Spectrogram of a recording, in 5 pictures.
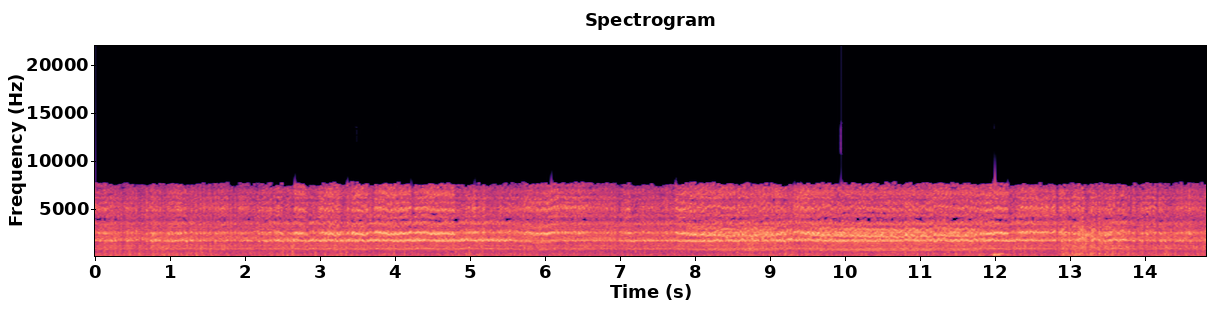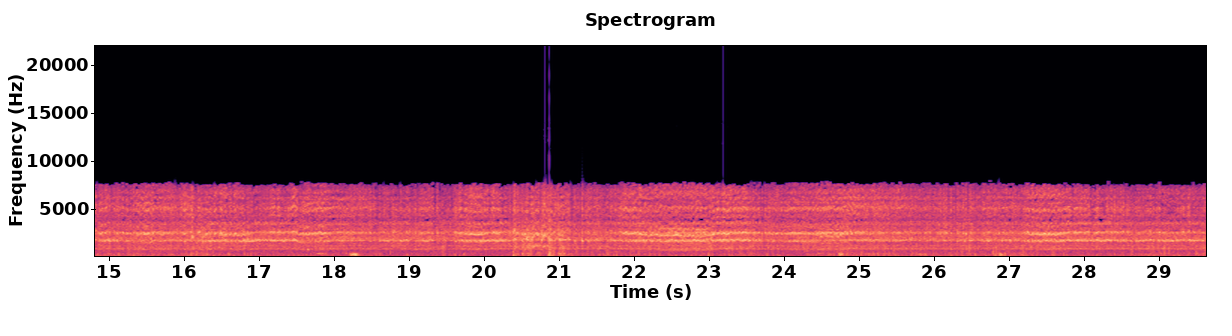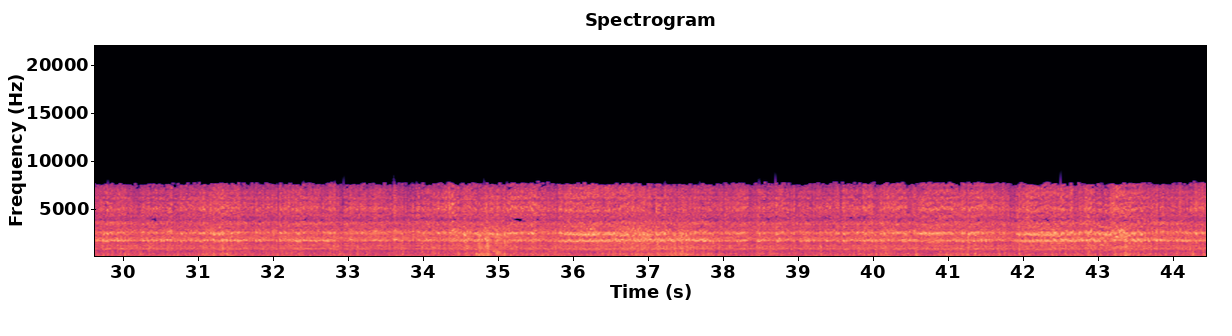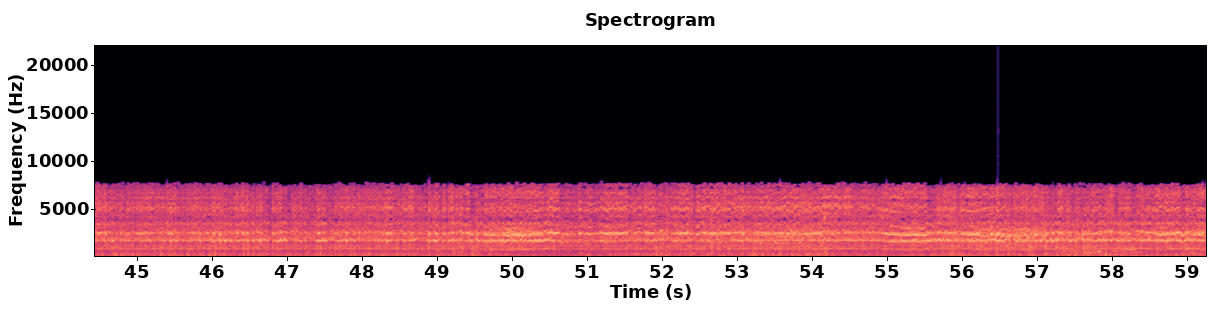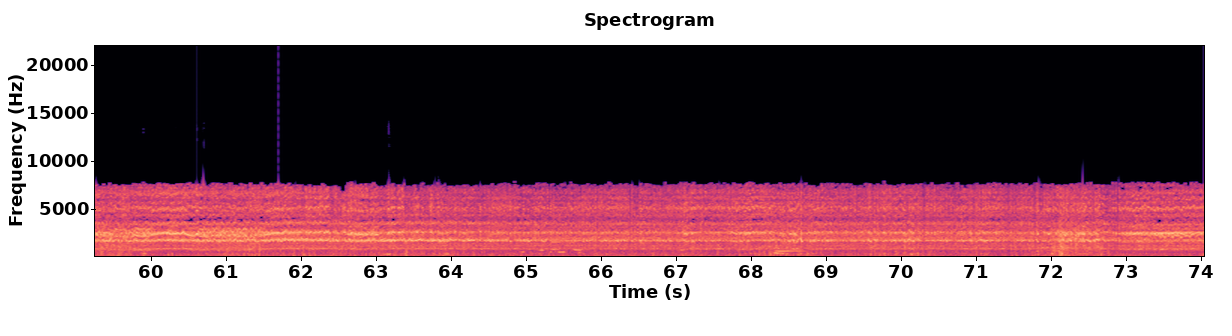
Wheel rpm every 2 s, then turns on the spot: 230, 230, 230, 230, 220, 210, 230, 230, 220, 230, 240, 220, 220, 230, 230, 230, 230, 230, 220, 230, 230, 230, 230, 230, 230, 220, 220, 220, 220, 220, 220, 230, 230, 230, 230, 230, 220.
none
